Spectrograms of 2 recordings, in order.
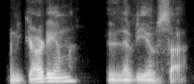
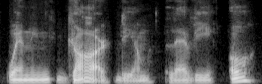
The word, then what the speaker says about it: Wingardium Leviosa: Andardium Leviosa, he shouted, waving his long arms like a windbell. You're saying it wrong. Harry heard Hermione snap. It's when garium levie oa the gar nice and long.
